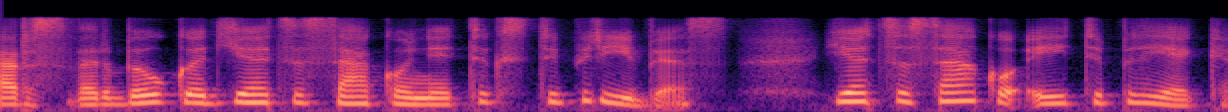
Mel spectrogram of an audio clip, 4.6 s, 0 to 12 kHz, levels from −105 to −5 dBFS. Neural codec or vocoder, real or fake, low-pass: codec, 16 kHz, about 1 kbps, DyCAST, with the encoder's durations; fake; 7.2 kHz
